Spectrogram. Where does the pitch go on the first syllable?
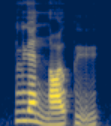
falling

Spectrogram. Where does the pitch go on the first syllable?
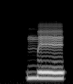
high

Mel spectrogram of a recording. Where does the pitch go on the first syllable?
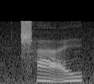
low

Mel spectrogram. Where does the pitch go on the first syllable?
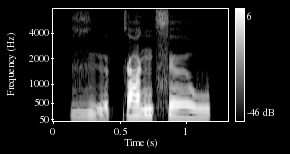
low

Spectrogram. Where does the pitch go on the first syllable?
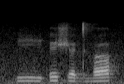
low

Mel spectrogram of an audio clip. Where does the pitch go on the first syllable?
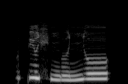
high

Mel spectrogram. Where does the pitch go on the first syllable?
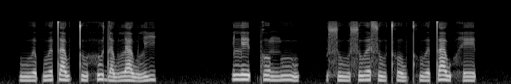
low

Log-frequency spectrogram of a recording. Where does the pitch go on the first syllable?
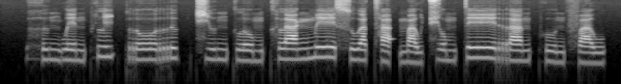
low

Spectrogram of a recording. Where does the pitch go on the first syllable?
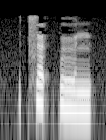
high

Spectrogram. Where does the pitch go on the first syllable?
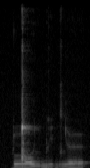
low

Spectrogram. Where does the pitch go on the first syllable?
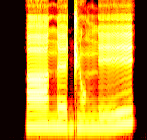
low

